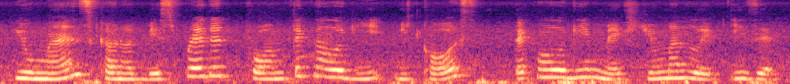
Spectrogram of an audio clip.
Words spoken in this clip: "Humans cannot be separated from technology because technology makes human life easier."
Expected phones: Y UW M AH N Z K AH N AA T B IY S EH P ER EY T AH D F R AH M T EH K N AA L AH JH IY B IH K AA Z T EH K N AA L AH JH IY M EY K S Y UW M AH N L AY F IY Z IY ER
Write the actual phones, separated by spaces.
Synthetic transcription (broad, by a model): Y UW M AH N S K AH N AA T B IY S P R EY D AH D F R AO M T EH K N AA L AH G IY B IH K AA S T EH K N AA L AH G IY M EY K S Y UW M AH N L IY P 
